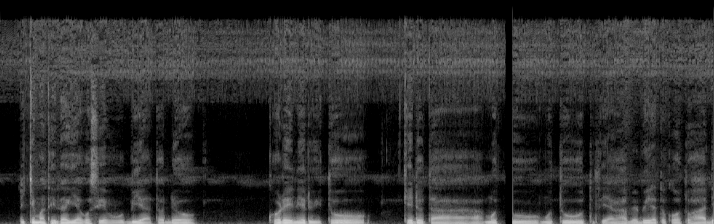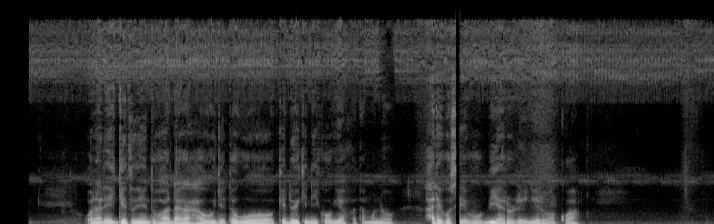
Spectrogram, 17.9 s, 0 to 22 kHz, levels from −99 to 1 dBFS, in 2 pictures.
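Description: At 6.32 s, 8.92 s and 14.62 s the speech cuts to a block of digital silence lasting 93 ms, 372 ms and 54 ms. The first two fit unfilled 4096- and 16384-sample buffers. The edges are abrupt, unlike a faded dropout.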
